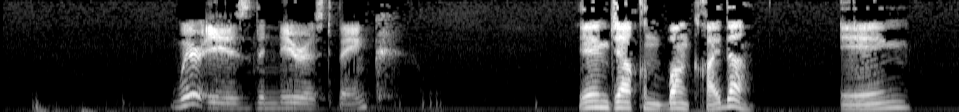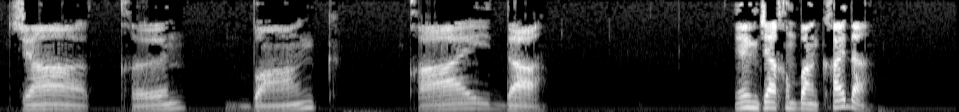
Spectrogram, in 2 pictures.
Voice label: nearest bank, kyrgyz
